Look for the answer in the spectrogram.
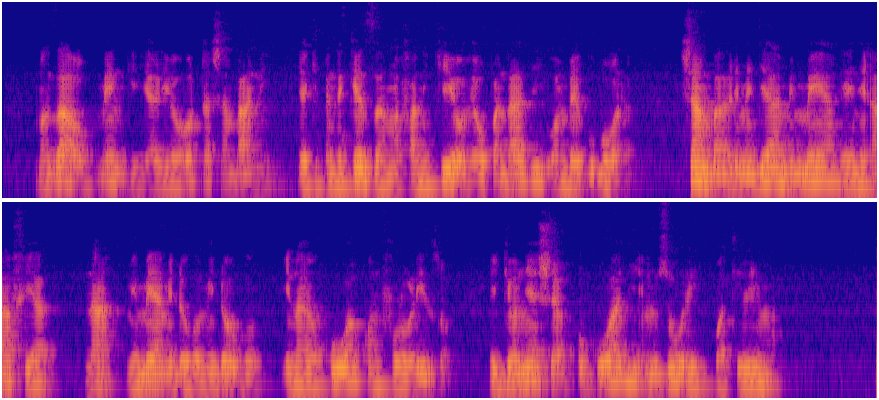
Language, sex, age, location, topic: Swahili, male, 25-35, Dar es Salaam, agriculture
